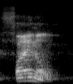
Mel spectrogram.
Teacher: the l in final position velarized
